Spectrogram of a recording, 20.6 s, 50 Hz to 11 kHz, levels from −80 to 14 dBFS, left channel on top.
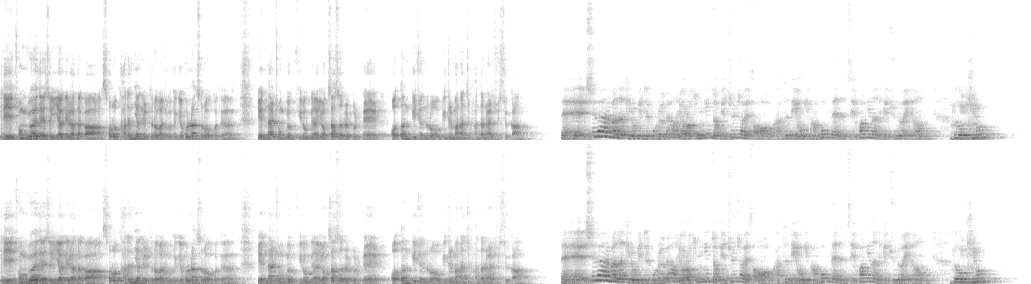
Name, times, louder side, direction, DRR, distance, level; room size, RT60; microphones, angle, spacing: voice 1, 0.0-7.6 7.8-10.5 19.0-19.6, equal, 30° left, 4 dB, 1.1 m, -31 dB
voice 2, 11.2-19.6, right 1 dB, 90° right, -5 dB, 2.0 m, -34 dB
8.4 x 3.9 x 5.0 m, 0.91 s
head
